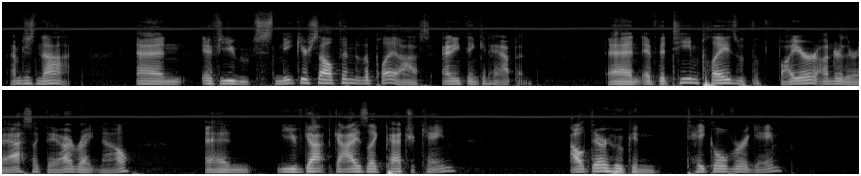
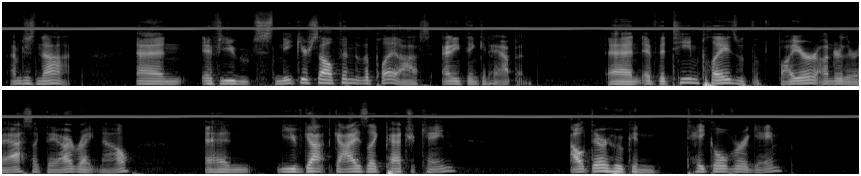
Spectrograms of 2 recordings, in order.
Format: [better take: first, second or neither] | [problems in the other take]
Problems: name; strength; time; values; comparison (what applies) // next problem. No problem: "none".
first | high-pitched whine; loud; throughout; 6 kHz, 5 dB below the speech; faint in the first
